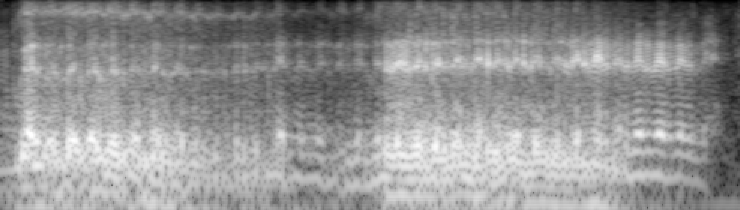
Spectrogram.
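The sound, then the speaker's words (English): A voice imitates a Jaguar car engine roaring to life as the key is turned, a rough, buzzing growl that surges in two long revving bursts, dipping briefly in the middle before swelling again and cutting off. “And Mr. Brown would turn the key and the jag would go.”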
